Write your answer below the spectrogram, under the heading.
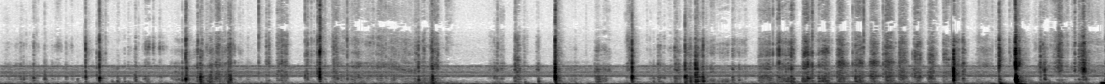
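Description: Scissors snipping through paper-covered card stock in short irregular cuts, with scattered sharp clicks of the blades, over a steady faint hum.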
